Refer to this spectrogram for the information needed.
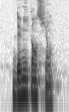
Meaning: half board; hotel accommodation with bed, breakfast, and one main meal per day
- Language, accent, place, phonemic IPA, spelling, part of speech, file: French, France, Lyon, /də.mi.pɑ̃.sjɔ̃/, demi-pension, noun, LL-Q150 (fra)-demi-pension.wav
